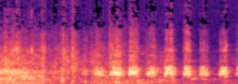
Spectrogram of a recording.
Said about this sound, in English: the duck. He's eating the snail.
